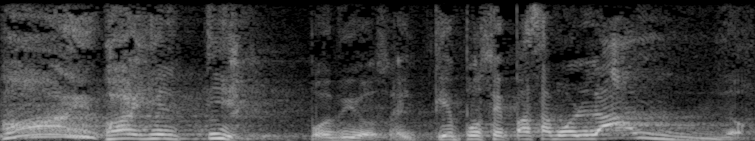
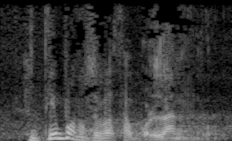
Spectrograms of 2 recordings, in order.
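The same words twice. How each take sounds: First: High, wailing complaint about time flying; mock lament. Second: Said in the usual way. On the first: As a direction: sigh it out like a fretting person, slow. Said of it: "Y dice". (lamento exagerado y agudo) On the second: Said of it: "No, el tiempo simplemente transcurre".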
